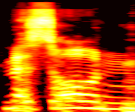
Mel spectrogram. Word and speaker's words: Masson: No, yeah, you don't have to say it like it's French. Like, yeah, you got to say it like it's French. Come on. Masson. Masson.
